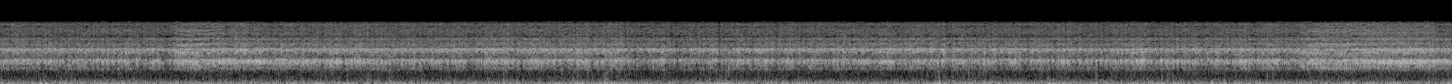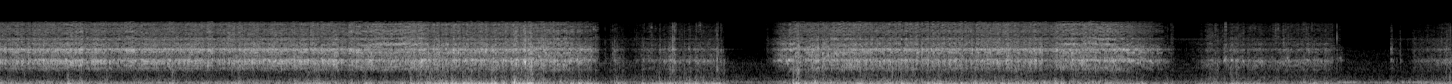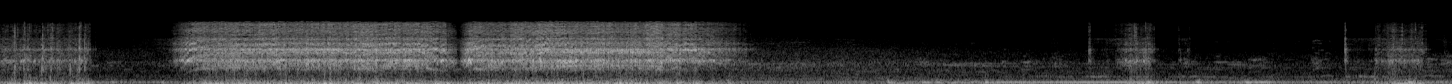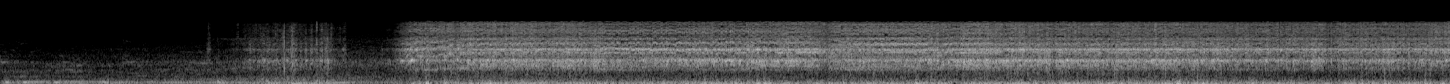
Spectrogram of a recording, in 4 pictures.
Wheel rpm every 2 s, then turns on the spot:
240, 230, 230, 230, 230, 240, 230, 230, 230, 220, 70, 140, 210, 40, 30, 90, 200, 180, 20, 0, 10, 10, 0, 40, 210, 210, 210, 230, 230.
20-22 26-30 40-42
